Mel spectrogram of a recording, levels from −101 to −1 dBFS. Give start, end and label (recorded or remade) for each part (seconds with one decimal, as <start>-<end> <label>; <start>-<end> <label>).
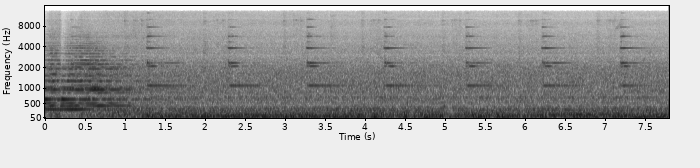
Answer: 0.0-7.8 recorded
